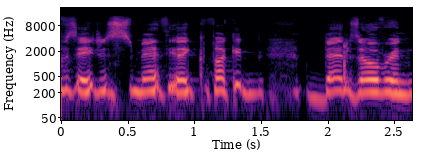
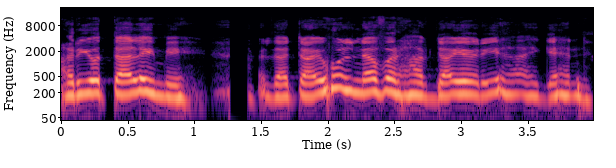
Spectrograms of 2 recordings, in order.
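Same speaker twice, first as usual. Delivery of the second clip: loud, earnest, put-on Indian accent; 3 semitones lower, 5 dB louder than usual. Acting out a joke scene, in a put-on Indian accent. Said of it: "I believe in your Indian accent".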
